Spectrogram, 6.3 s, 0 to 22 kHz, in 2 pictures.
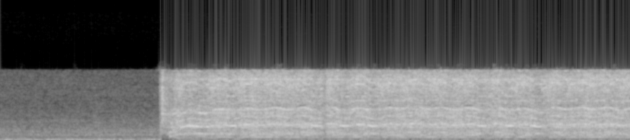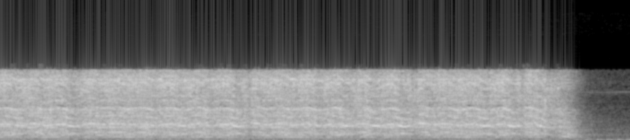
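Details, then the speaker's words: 2004 Subaru Legacy Outback, crank but no start, heard from inside the car: steady starter cranking about four beats a second for five seconds, never catching; retried later when warmer than that morning, owner suspects the battery, unconfirmed. "Anyway, here's what it sounds like from the inside. It wants to start so bad, right?"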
